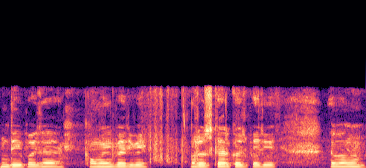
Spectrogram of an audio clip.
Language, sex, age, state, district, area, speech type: Odia, male, 18-30, Odisha, Jagatsinghpur, rural, spontaneous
